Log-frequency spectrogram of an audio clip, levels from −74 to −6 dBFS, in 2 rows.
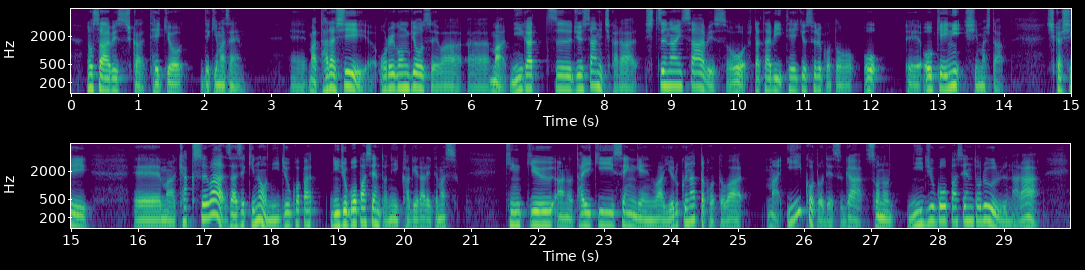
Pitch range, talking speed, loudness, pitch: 90-145 Hz, 230 characters per minute, -25 LUFS, 120 Hz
